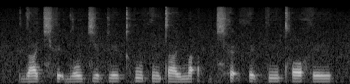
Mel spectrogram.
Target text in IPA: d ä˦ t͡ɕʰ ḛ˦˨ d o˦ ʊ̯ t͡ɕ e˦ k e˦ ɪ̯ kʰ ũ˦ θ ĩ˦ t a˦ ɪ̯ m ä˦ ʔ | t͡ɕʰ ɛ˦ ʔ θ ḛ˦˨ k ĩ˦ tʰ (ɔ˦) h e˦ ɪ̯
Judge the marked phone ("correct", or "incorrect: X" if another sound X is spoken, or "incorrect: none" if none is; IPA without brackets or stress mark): correct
